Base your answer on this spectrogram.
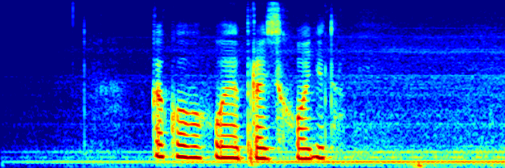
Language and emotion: Russian, neutral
